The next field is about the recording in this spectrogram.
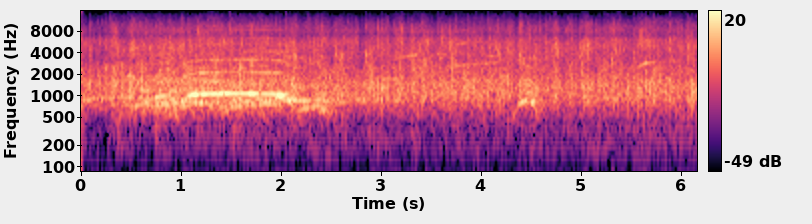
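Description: An audience applauds and cheers as a director and co-writer is welcomed onto the stage at a film magazine panel event. The clapping is dense and steady, peaks early, then eases slightly, with a brief whistle near the start.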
